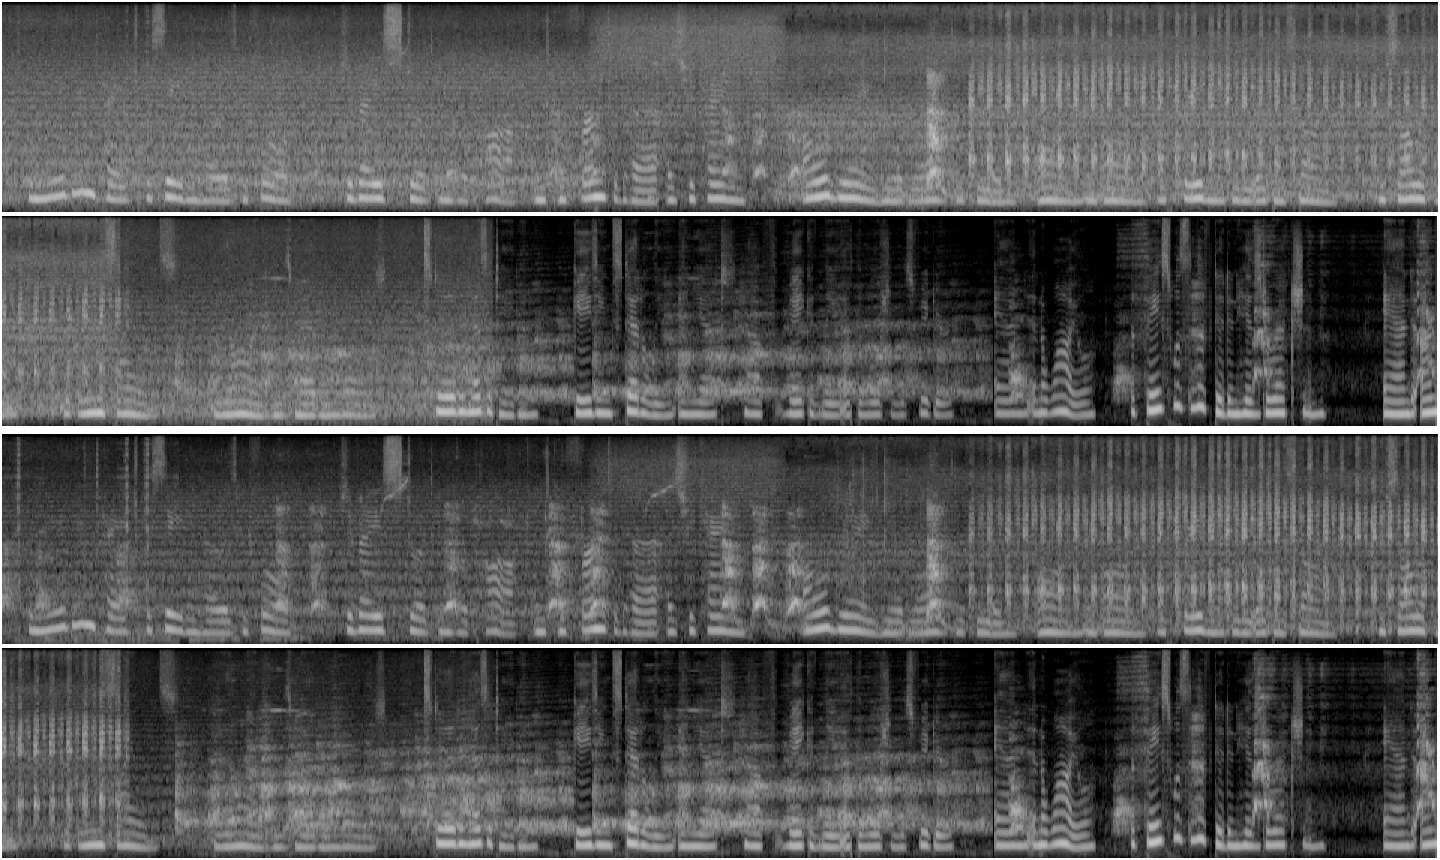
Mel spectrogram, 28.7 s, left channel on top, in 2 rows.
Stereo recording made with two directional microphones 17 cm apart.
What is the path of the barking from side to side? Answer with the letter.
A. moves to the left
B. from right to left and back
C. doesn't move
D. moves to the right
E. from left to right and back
B.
